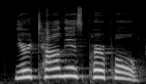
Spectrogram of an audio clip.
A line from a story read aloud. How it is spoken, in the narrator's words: screamed Fern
